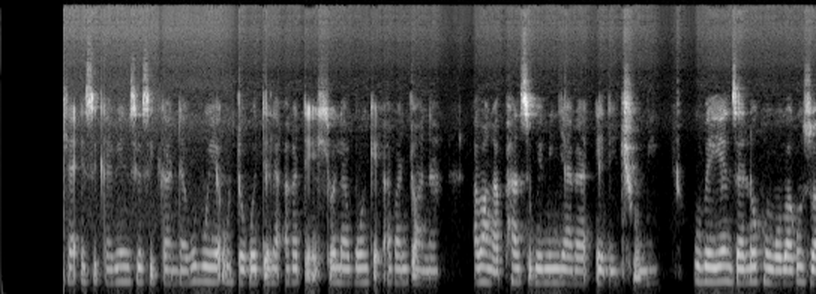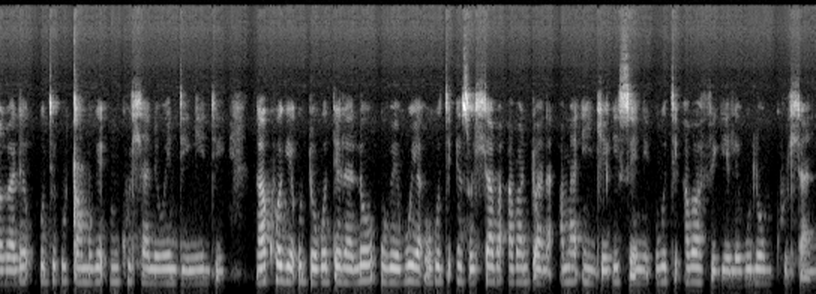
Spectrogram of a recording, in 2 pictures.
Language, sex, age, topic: North Ndebele, female, 50+, health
